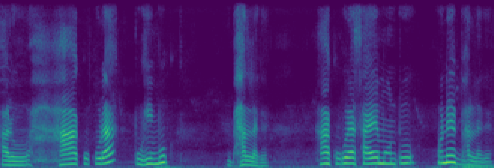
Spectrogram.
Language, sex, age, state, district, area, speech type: Assamese, female, 45-60, Assam, Dibrugarh, urban, spontaneous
